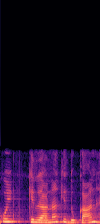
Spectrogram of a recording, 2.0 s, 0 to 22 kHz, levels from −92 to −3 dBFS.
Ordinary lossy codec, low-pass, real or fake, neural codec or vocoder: AAC, 48 kbps; 7.2 kHz; real; none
